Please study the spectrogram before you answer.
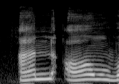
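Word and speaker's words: اَنعام: ان آم و ان آم، این دو واژه در تلفظ و معنا متفاوت است. انعام با فتح اول جمع نعم به معنای چارپایان است، اما انعام با کسر اول به مفهوم بخشش است.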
